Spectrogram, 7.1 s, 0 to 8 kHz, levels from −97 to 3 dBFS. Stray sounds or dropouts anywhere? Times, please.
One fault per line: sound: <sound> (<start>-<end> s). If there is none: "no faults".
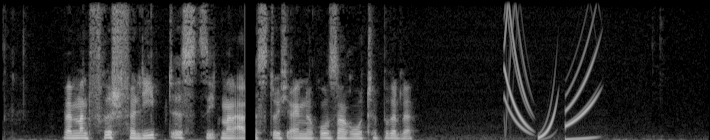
sound: dropout (2.4-2.6 s)
sound: chirp (5.0-6.0 s)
